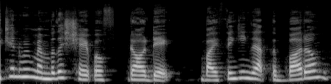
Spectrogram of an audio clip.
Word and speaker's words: ดอเด็ก: As the initial consonant of a syllable, ดอเด็ก makes the sound d, just like the letter D in diamond.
